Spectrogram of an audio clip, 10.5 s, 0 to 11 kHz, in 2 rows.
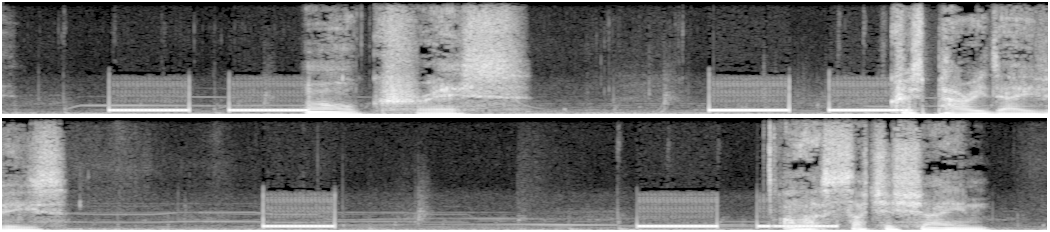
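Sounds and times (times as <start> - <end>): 
telephone tone as a call rings through to voicemail: 0.5 - 1.6, 3.5 - 4.6, 6.5 - 7.0, 8.4 - 9.5
speech: 1.6 - 2.7, 4.5 - 5.6, 9.2 - 10.3.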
